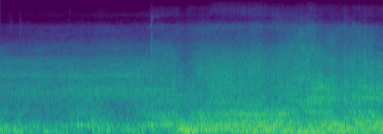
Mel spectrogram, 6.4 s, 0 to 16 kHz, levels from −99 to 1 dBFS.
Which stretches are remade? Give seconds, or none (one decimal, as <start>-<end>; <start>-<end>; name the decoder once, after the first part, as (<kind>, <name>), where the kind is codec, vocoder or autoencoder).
3.0-3.5 (codec, DAC); 5.3-5.8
